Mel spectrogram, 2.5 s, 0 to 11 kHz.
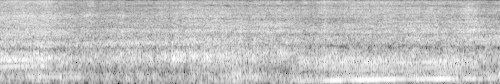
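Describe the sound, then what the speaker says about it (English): Two BMW E46 cars drift around a race track's drifting section, engines revving and rising in pitch in the middle distance, with tyre noise under a steady roar and no talking. "We've got two E46s absolutely chucking it in."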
